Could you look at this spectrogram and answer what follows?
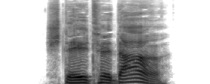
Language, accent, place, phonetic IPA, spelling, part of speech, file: German, Germany, Berlin, [ˌʃtɛltə ˈdaːɐ̯], stellte dar, verb, De-stellte dar.ogg
- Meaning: inflection of darstellen: 1. first/third-person singular preterite 2. first/third-person singular subjunctive II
